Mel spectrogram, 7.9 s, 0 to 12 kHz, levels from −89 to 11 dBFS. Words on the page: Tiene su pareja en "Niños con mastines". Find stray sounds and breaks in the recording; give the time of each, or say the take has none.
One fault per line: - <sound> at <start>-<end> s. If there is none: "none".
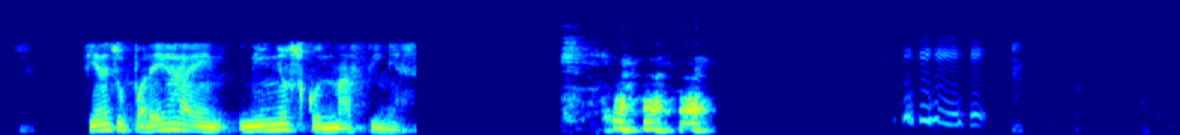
- laugh at 3.7-4.8 s
- laugh at 5.9-6.6 s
